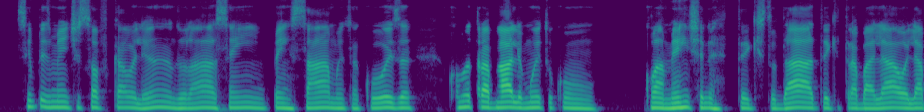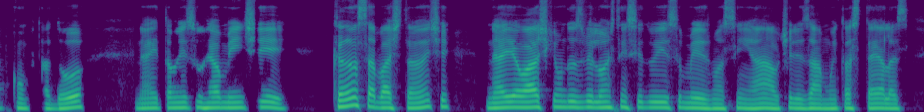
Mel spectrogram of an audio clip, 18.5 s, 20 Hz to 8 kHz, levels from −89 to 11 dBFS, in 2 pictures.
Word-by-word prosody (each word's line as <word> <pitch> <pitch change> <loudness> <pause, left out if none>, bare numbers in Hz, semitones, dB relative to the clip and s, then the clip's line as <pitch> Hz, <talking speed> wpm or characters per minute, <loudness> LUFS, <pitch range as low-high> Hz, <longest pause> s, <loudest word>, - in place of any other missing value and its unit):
simplesmente 150 -4 -2
só 140 +3 -1
ficar 140 +4 -6
olhando 135 0 0
lá 135 +2 0
sem 140 0 -3
pensar 135 +2 0
muita 125 -2 -2
coisa. 135 +1 0 0.3
Como 150 +2 -1
eu - - 0
trabalho 145 -1 +5
muito 140 0 -1
com 125 -4 -1 0.5
com 140 - -1
a 135 -1 +6
mente, 140 +2 +4
né, 120 -4 +2
tem 130 -2 -1
que 115 - -10
estudar, 135 +3 +2
tem 125 0 -3
que 125 +1 -16
trabalhar, 125 +2 +1
olhar 130 0 +2
para 120 - -18
o - - -37
computador, 125 +4 0 0.5
né, 130 +1 -1
então 135 +1 -3
isso 140 +1 -2
realmente 140 -1 0 0.4
cansa 175 -1 +2
bastante, 140 +4 -1 0.3
né, 135 +2 +2
e - - +3
eu 150 0 +4
acho 150 -3 +3
que 160 - -5
um 155 - -1
dos 150 -1 0
vilões 150 -1 +1
tem 155 - -4
sido 145 +2 -3
isso 145 -1 -1
mesmo, 130 -3 +1
assim, 120 +1 -2
ah, 125 +1 +2
utilizar 125 0 0
muito 120 +1 -1
as 120 -1 -1
telas 125 -1 -1
135 Hz, 170 wpm, -23 LUFS, 125-145 Hz, 0.5 s, a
